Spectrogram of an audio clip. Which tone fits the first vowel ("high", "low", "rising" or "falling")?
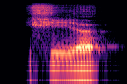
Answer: low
